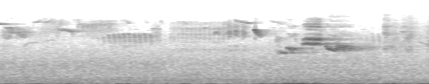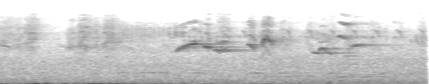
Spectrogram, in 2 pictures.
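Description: Songbirds chirping and twittering, including a male house sparrow's chirps: clusters of short, sliding chirps about four seconds in and again from about seven and a half seconds, over higher, quicker twittering. A low rumble runs underneath through the middle.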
